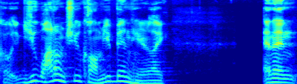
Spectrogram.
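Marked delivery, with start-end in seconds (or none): 0.0-1.5 play-acted fed-up, exasperated, frustrated tone. Recalling being asked to phone people for someone who spoke no english, imitating own frustrated reply. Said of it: "I'd be like so frustrated".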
